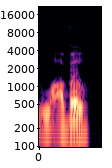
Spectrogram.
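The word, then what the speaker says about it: Lawo: by a German company called Lavo that's la wo what do they pronounce it that way I wonder it's like a Volkswagen well that's that's for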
